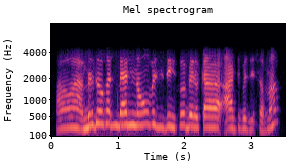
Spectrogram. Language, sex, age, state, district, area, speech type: Nepali, female, 30-45, West Bengal, Kalimpong, rural, conversation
